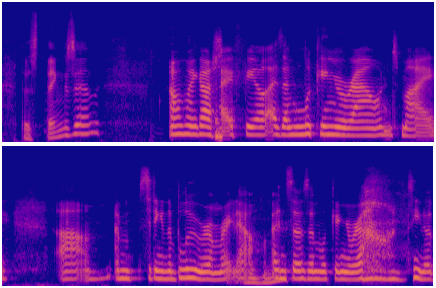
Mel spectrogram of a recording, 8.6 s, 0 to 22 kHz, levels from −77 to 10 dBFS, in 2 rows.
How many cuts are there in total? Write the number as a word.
one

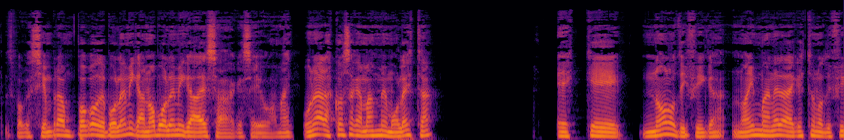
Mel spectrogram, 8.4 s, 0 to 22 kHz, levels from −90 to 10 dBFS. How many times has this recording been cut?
two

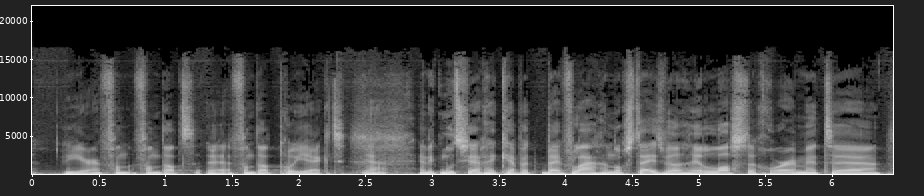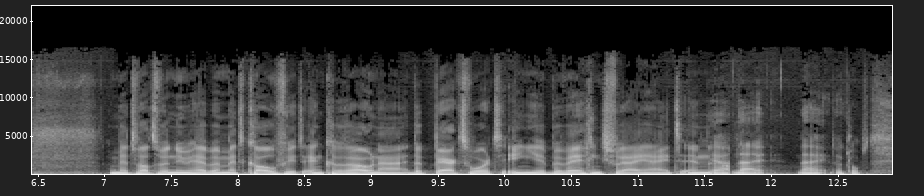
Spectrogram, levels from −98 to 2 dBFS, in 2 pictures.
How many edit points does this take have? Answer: two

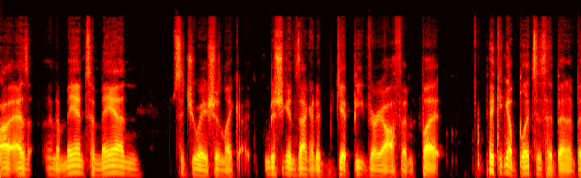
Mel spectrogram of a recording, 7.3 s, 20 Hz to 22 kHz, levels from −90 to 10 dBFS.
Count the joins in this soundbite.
one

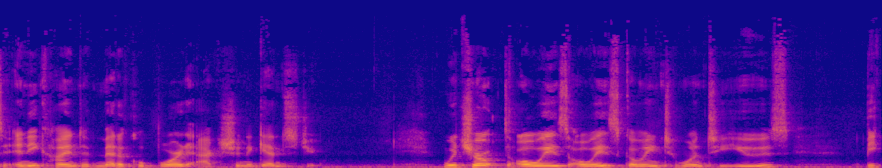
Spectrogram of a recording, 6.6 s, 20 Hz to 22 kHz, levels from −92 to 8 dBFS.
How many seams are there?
one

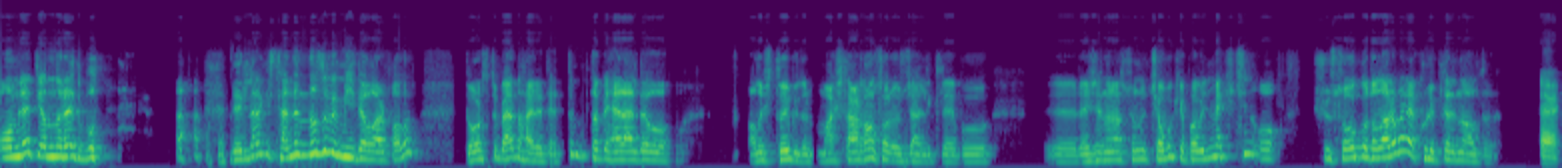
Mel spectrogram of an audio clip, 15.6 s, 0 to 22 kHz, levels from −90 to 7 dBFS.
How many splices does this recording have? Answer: one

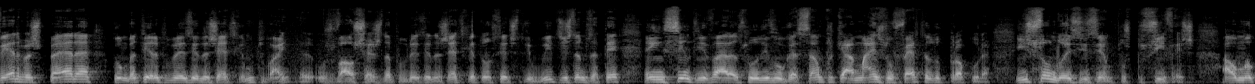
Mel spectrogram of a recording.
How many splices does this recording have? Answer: zero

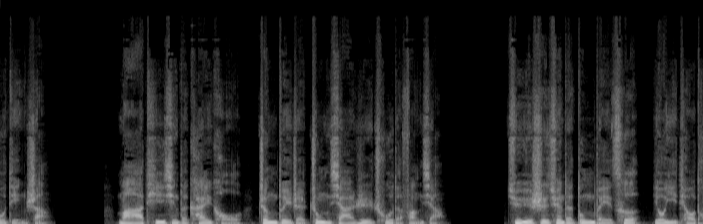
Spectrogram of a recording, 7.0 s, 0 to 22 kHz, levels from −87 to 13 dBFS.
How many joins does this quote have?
one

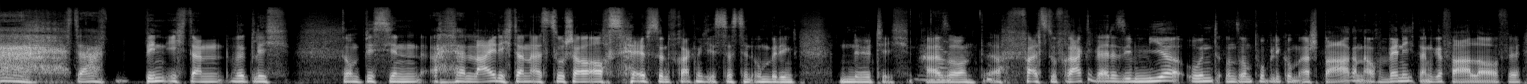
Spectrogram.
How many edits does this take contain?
two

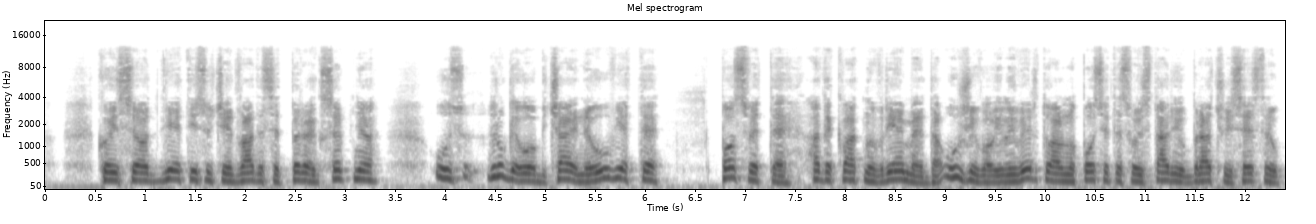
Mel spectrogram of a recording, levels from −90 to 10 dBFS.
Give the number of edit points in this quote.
one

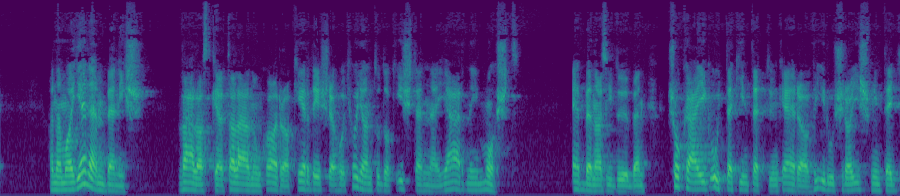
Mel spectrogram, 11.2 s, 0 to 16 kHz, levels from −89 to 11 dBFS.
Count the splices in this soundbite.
one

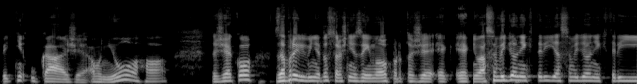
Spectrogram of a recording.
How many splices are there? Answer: two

